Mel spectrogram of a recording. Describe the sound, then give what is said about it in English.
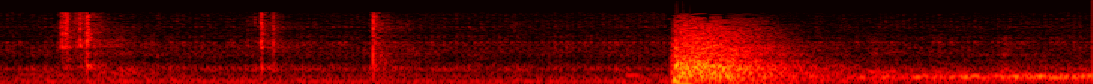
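A loud gunshot bang fired from a van at a balloon, preceded by a few faint clicks, then a long decaying rumble that fades into steady background noise. “They're shooting at the balloon, not us.”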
